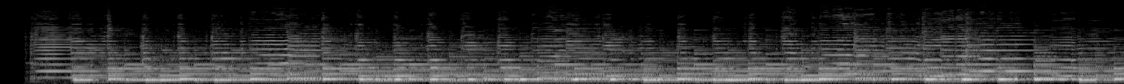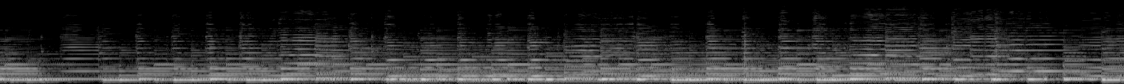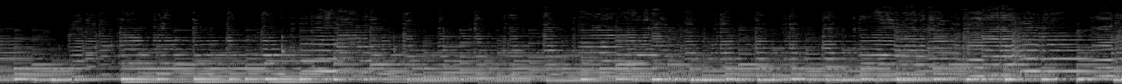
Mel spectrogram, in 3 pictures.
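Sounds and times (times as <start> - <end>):
arpeggione moderato classical piece in A minor: 0.3 - 33.7.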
